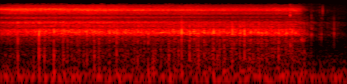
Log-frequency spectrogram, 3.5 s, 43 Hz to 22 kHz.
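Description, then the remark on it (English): A steady sizzling hiss with faint crackles runs for about three seconds, then cuts off abruptly, as the Breeze Tones coils fire during a long direct-lung inhale on a Tripod 2 RTA with a 4mm restricted airflow, on a single 18650 device with 6mg peach e-liquid. No one speaks. “I'm getting some crackle from the Breeze Tones coils on the inside.”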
